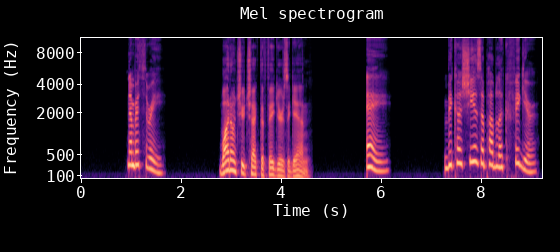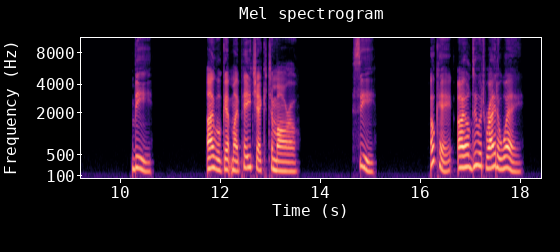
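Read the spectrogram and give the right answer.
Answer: C: Okay, I'll do it right away.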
